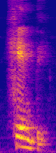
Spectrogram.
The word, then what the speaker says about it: gente: But now, when G is next to E or I, it's gonna have the phonetically sound of, like in English, H. Okay, or like la J in Spanish as well. Okay, like ejemplo, gente.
